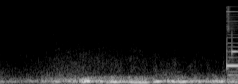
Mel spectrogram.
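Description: Underwater ambience sound effect: a low, churning rumble of water that swells and ebbs, without any musical notes.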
